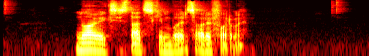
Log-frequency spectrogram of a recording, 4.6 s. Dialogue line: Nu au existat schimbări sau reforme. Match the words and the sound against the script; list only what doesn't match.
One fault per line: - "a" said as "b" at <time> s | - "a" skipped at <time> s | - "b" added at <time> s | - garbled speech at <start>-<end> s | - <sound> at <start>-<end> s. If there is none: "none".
none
